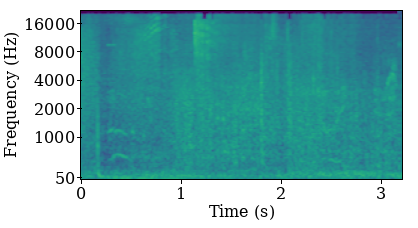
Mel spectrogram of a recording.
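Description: Bombarda and Confringo spells go off in Hogwarts Legacy with deep, rumbling blasts and bursts, loud and dense. They are layered with spell effects and muffled combat noise that fill the whole stretch.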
